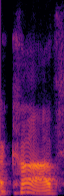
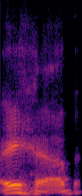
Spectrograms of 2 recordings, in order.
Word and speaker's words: Ahab: buried in shomron and akav his son became king in his place acab or ahab as it's pronounced in english or transliterated is who we're talking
